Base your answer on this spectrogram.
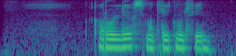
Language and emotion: Russian, neutral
